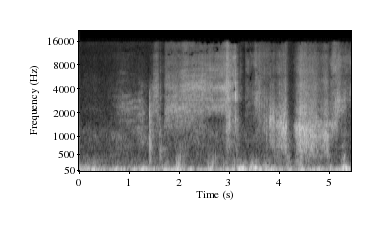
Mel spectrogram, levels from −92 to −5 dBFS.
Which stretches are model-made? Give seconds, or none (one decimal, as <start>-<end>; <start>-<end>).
0.0-0.6; 1.4-2.0; 4.5-5.5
